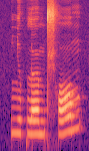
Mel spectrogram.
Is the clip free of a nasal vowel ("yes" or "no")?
yes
